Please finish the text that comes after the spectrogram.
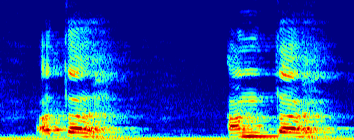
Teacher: विसर्ग को आप भी हो से उच्चारण करते हैं। जैसे अतः जो विसर्ग लगाते हैं उसका एक तरह से हो का उच्चारण होता है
